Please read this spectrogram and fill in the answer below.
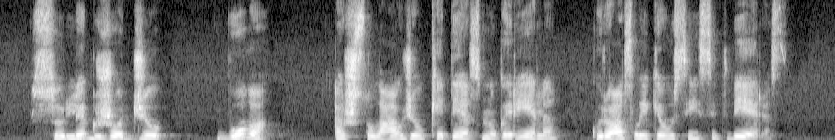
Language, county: Lithuanian, Klaipėda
